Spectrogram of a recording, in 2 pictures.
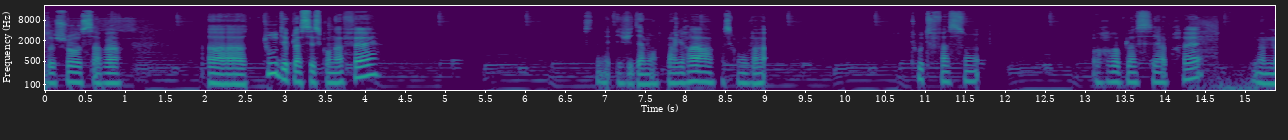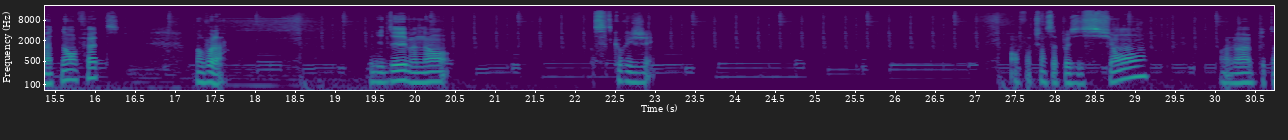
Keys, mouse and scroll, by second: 0.1-1.7 middle drag, 1.7 r, 2.9 g, 5.0 middle click, 5.0 middle click, 5.5 scroll down 1, 5.7 middle click, 6.2 Tab, 6.4 shift+middle click, 6.6-7.0 scroll up 5, 7.0 middle click, 14.7 KP_0, 26.4 middle click, 26.7 Tab, 27.0-27.5 scroll up 9, 27.5 middle click, 27.7-28.6 middle drag, 28.6-29.2 scroll up 3, 28.8 shift+middle drag, 29.2 Tab, 29.4-30.5 shift+middle drag, 30.5 r.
